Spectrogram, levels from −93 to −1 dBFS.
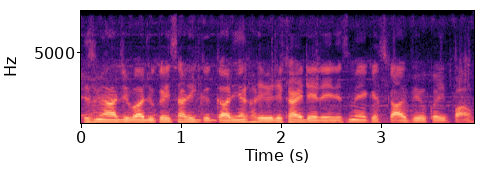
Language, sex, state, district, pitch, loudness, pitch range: Hindi, male, Madhya Pradesh, Katni, 125 Hz, -17 LUFS, 120-130 Hz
